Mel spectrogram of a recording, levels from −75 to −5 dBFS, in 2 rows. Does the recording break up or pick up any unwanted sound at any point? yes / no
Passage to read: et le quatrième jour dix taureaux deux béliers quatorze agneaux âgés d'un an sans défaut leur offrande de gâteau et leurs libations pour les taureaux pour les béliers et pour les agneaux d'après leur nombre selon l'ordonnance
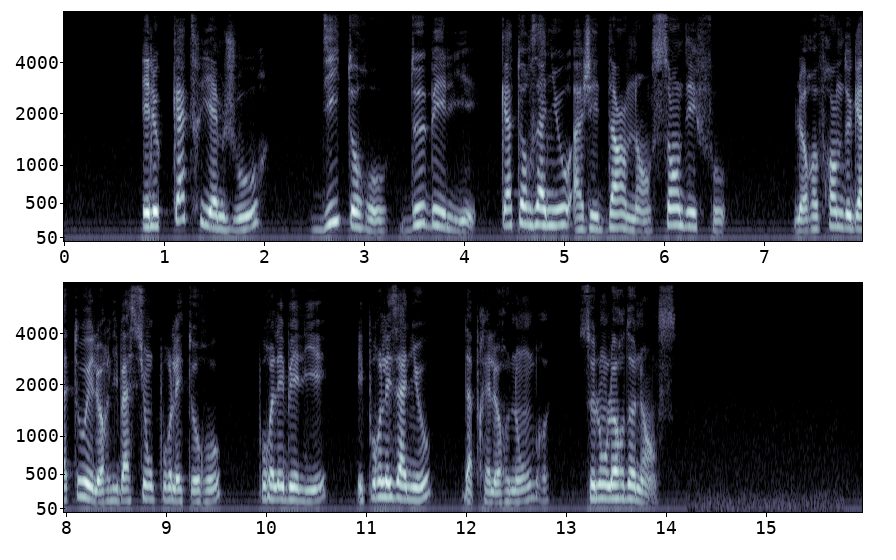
no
